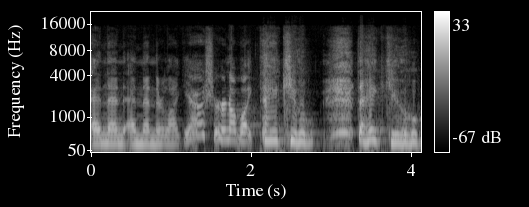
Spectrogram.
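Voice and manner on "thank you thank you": put-on sobbing, gushing, very high and very slow. Retelling thanking Tim Hortons staff for an order, pretending to cry, super thankful. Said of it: "pretend like I'm crying and I'm like super thankful".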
